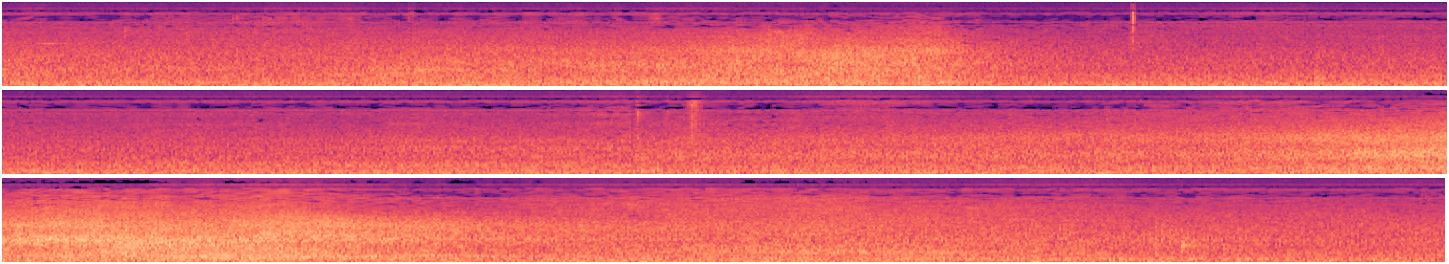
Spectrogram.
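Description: Road traffic running steadily past, with two louder vehicle passes: one builds and then cuts off suddenly about seven seconds in, and another rises and fades away in the last third.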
